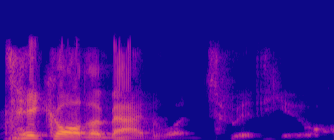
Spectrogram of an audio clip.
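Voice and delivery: put-on creepy, eerie old pirate voice. Replying to a player's question, a game character speaks in a creepy old pirate voice. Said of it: "creepy old pirate".

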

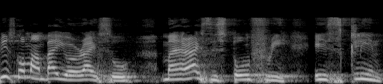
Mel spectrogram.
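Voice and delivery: ordinary delivery

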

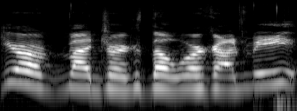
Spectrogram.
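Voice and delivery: small, creaturely little alien creature voice. Quoting Watto's line in a movie discussion; Watto voice. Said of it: "That's not how he sounds".

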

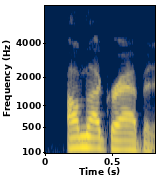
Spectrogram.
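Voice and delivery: put-on, pissy, irritated child voice. Retelling getting out of the car, imitating pissy Addie. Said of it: "she was all pissy".

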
